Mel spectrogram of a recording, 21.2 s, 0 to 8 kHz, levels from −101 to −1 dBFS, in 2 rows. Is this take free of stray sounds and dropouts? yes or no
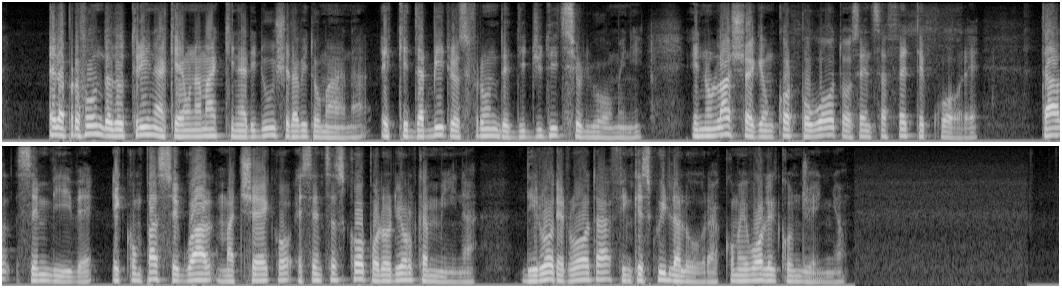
yes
